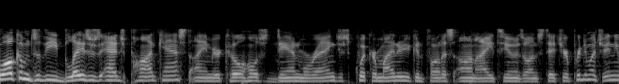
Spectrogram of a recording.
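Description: No technical faults are audible anywhere in the recording.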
